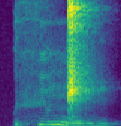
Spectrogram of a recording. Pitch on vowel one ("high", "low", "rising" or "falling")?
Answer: high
